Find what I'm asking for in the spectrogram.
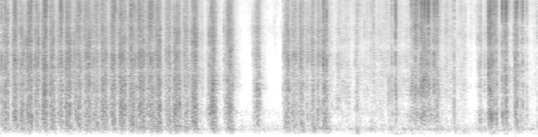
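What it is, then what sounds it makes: Kitchen sponge with scouring pad. A foam kitchen sponge with a green scouring pad, held in one hand, is scratched rapidly by long nails across the scourer, and the foam is squeezed. The result is a dense run of bright, crackly scratching strokes with short quiet gaps in the middle, then more fast, hissy scraping.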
